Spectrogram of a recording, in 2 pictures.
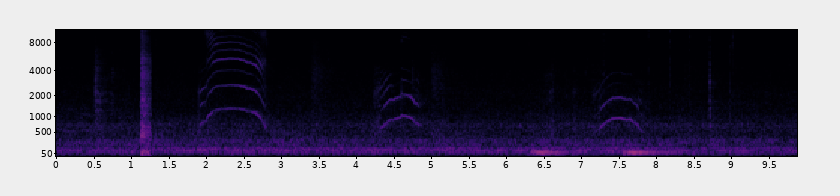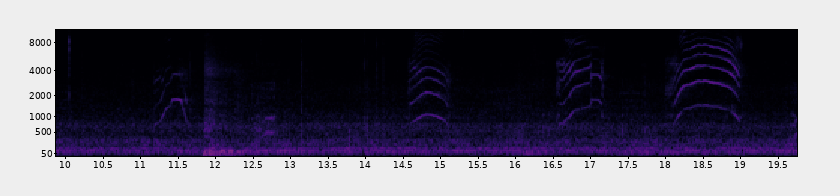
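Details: Mother cat and kittens: a series of rising-then-falling harmonic meows spaced every two to three seconds, some single and some paired, a few louder near the end, over a low constant hum with occasional thumps.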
